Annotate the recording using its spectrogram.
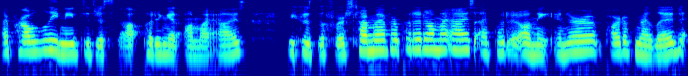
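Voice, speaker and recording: A woman talks at a fairly quick pace, with medium pitch and ordinary pitch variation. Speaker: makeup reviewer. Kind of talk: casual product review. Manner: rambling, self-interrupting.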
